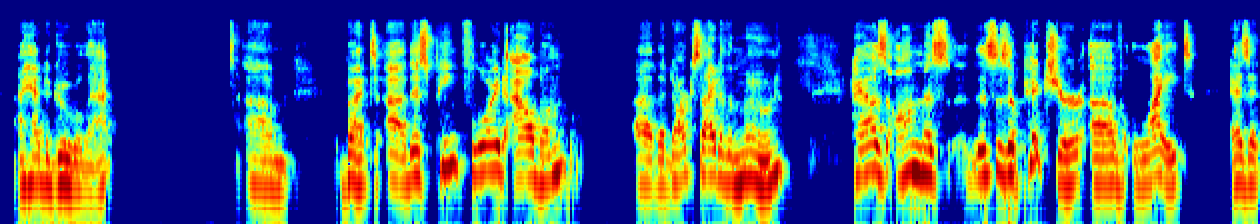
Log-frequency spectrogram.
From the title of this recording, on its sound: Zoom Sunday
